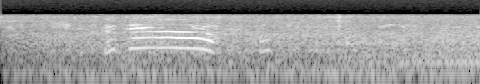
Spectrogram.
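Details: Lily, a female Belgian Malinois, during her second PSA bite-training session on leg sleeves, gives a single clear tonal whine about half a second long. It arches slightly up then down over a steady low background rumble.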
